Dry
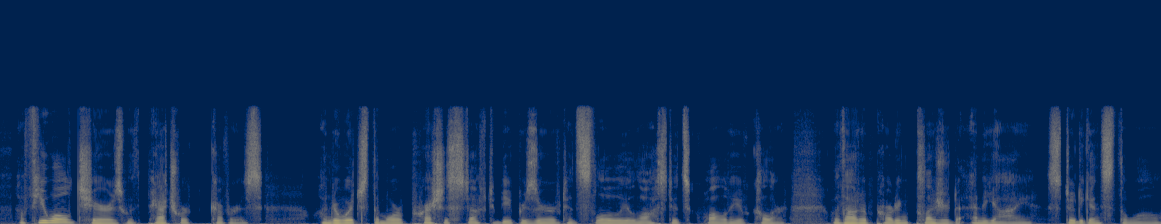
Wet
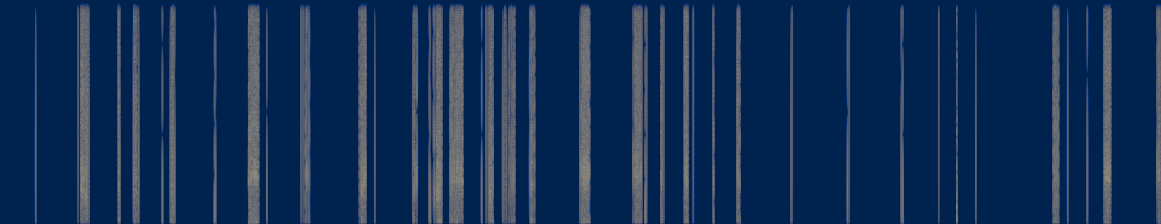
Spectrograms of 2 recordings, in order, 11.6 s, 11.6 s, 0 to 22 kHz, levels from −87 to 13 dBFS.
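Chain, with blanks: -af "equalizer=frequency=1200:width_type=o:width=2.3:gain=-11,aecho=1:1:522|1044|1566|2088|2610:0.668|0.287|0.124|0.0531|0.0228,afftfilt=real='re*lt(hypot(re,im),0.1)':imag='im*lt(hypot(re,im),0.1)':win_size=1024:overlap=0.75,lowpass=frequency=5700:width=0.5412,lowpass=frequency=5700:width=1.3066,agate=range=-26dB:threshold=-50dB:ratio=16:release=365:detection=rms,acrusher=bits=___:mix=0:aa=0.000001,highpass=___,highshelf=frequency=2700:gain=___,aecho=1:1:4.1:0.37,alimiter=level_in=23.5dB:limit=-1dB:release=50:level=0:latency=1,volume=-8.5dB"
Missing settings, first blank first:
4, 240, 5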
